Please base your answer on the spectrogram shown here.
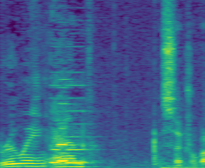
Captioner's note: buzzer chiming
